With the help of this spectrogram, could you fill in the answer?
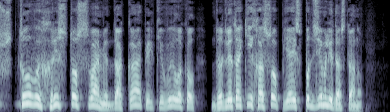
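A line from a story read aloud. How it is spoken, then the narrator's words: Exclaiming. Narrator (Russian): Порфирий Игнатьевич вслух воскликнул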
